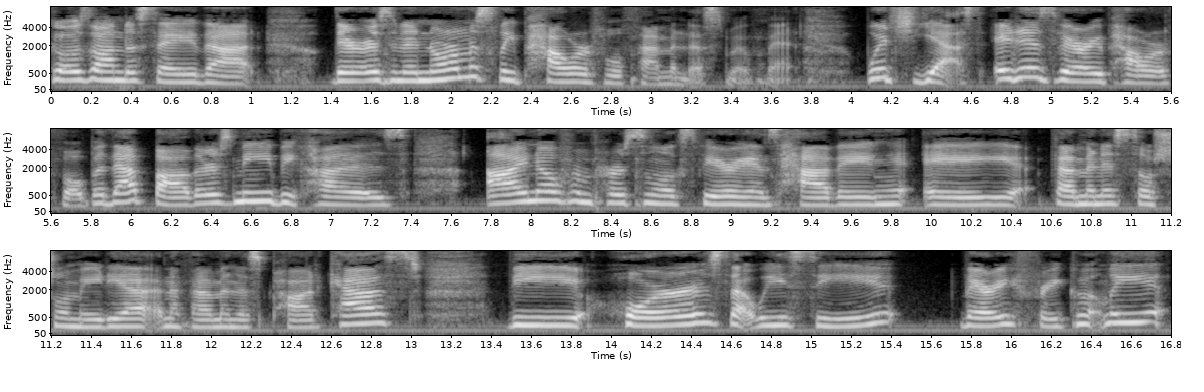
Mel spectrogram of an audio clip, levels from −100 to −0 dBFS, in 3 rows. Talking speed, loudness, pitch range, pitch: 155 wpm, -19 LUFS, 220-280 Hz, 240 Hz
